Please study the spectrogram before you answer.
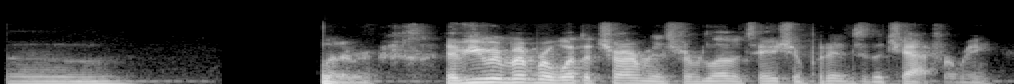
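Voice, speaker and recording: Male chemistry instructor, relaxed live-class delivery, full of "uh" and "right?", muffled mic. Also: lowish voice, quick pace. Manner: casual, rambling, many fillers and "right?" checks. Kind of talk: live online lecture.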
